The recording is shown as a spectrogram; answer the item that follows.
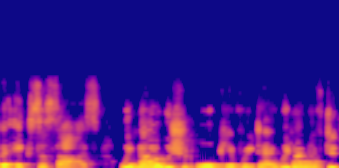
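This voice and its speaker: On a very clean recording with a silent background, a woman speaks at a high pitch with very wide pitch swings. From South Africa. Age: 50s. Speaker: former coaching client. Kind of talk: podcast interview.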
